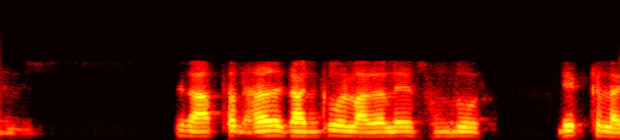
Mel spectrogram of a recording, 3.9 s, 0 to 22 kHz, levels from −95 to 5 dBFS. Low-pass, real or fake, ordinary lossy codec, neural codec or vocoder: 3.6 kHz; fake; none; codec, 16 kHz, 2 kbps, X-Codec, HuBERT features, trained on general audio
